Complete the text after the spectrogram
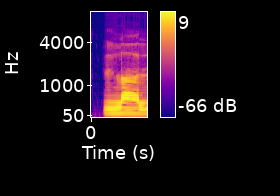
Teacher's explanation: इसके बाद दोस्तों पार्श्विक व्यंजन, जब उच्चारण करते समय जिह्वा के जो हवा है वो जिह्वा के बगल से गुजर जाए, निकल जाए, तो आपका पार्श्विक व्यंजन कहलाता है। ला बोलते समय जो वायु होती है वो जीभ के अगल बगल से निकल जाती है।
